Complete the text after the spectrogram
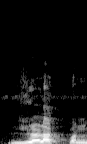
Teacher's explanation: लड़का में जो दीर्घ आ है उसके स्थान पर ह्रस्व आ हो करके लड़कापन नहीं बना, लड़कपन बन गया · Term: ह्रस्वीकरण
